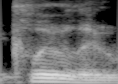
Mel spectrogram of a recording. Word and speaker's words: Cthulhu: You know, even pronounces his name correctly. It's supposed to be Cthulhu.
